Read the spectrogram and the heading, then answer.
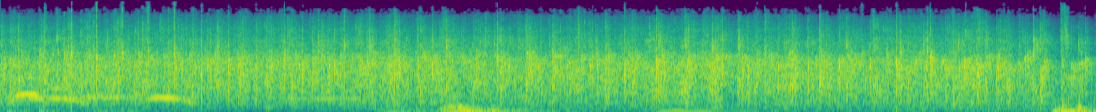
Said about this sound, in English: So let's please give him a warm round of applause.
